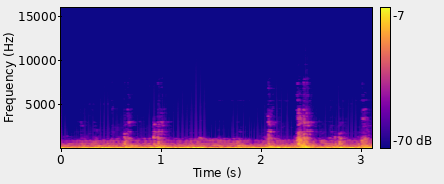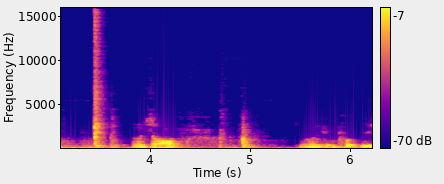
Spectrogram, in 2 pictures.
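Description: Reel-to-reel tape recorder switched on, humming steadily, while its controls and mechanism are handled with several clicks and knocks; the sharpest click comes about three and a half seconds in.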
